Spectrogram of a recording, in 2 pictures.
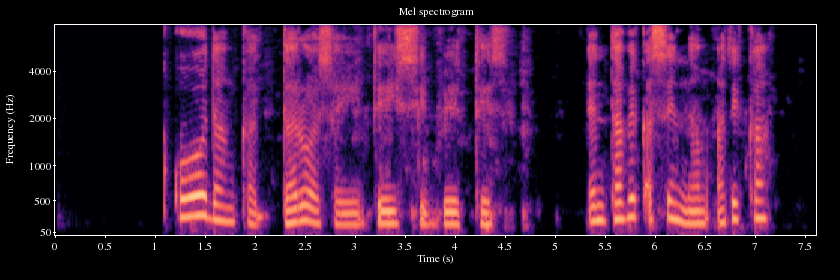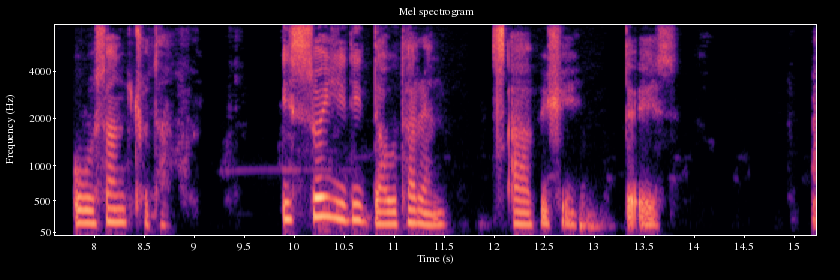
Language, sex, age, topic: Gamo, female, 25-35, government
